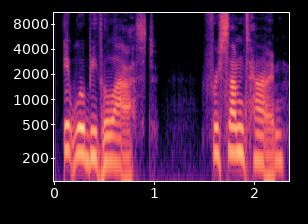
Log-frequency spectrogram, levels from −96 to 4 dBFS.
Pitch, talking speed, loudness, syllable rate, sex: 205 Hz, 180 wpm, -17 LUFS, 4.6 syllables/s, female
